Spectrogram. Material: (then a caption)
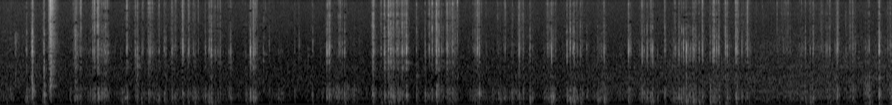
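Plastic. A green tool with a clear plastic tip taps and scratches the gems along the edges of a blue plastic rhinestone-covered masquerade mask. The result is quiet, dry clicks and scrapes that come in irregular bursts, with bright, high ticks over a soft low rustle.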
